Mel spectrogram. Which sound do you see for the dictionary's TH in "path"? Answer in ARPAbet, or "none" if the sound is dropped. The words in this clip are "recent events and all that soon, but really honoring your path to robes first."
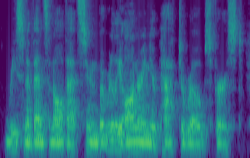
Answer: TH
